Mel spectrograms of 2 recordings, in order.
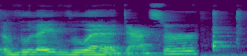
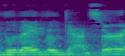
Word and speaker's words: Voulez-vous danser: I do think it's pronounced Voulez-vous dancer?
